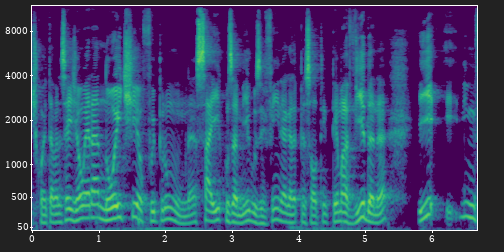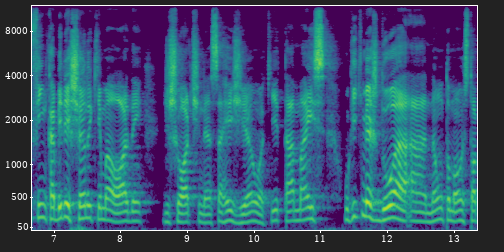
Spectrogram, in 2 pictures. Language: Portuguese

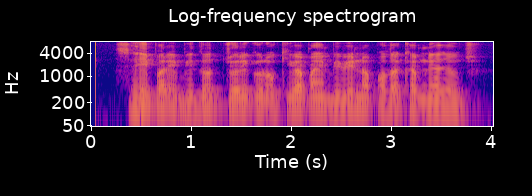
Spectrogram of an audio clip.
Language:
Odia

